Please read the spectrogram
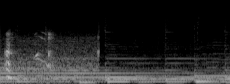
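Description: A woman laughing in short cackling bursts over background music; the laughter stops about a second in and the music continues alone with a repeating low note.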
